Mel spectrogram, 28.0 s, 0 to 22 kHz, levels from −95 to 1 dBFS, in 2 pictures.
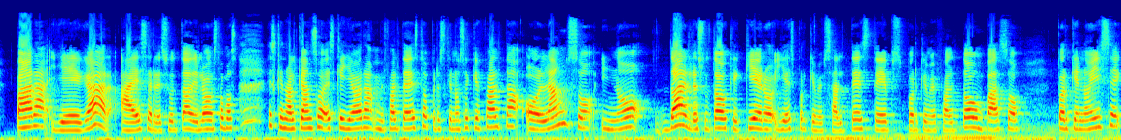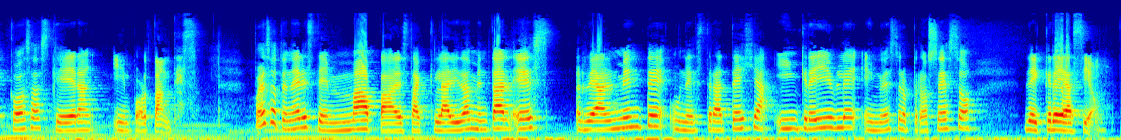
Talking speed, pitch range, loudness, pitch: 150 wpm, 210-255 Hz, -20 LUFS, 230 Hz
